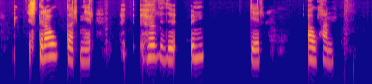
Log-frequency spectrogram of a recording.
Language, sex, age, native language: Icelandic, female, 18-19, Icelandic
